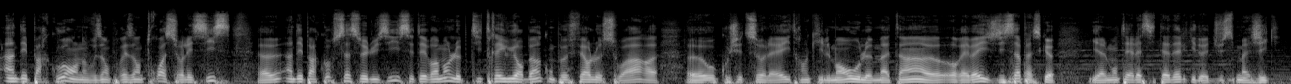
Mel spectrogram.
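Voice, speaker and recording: A man's voice: on the low side, fairly quick, mellow, faint music behind. A man presenting a promotional event interview, improvising and often searching for his words.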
